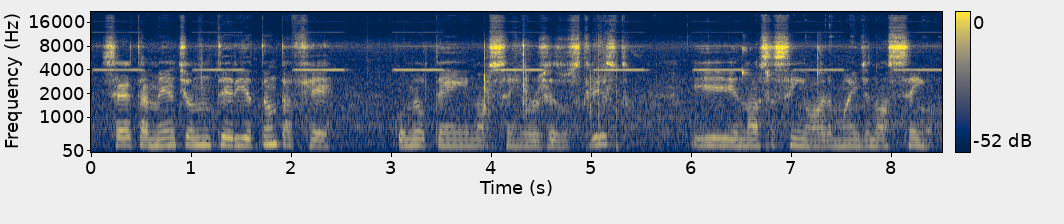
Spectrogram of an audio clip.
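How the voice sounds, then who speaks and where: A woman talks at a fairly slow pace and medium pitch, her intonation monotone and flat. Noticeable background noise and audible room echo fill the recording. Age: 60s. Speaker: religious vlogger. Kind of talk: personal reflection monologue. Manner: halting.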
